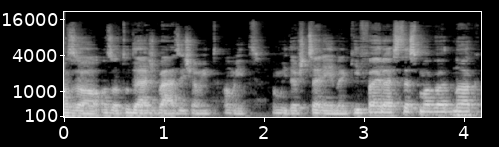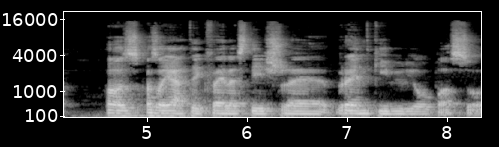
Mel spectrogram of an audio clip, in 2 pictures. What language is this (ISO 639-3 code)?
hun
